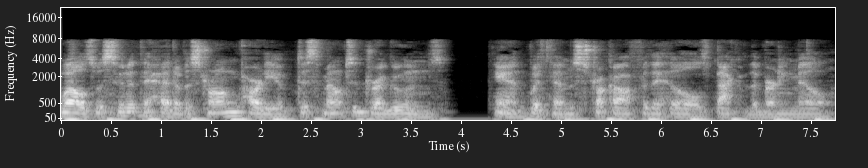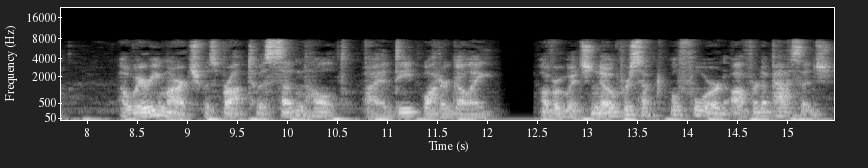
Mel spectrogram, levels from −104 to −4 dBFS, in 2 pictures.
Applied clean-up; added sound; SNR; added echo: none; none; none; reverberation time 0.2 s.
